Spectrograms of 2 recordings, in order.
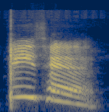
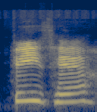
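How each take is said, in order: First: It is said in a lively, excited way. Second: It is said in a flat, unexcited way.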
